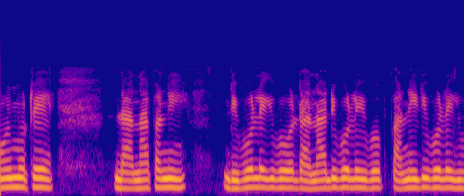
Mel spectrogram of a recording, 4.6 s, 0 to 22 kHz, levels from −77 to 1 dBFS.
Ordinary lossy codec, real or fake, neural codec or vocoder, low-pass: none; real; none; 5.4 kHz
